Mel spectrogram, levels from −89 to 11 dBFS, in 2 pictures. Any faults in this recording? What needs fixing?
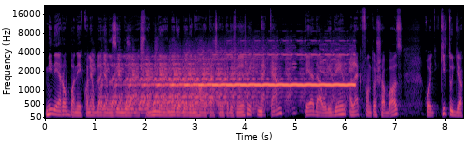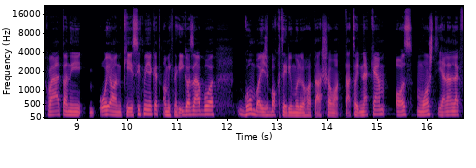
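Feedback howl from 0.82 to 6.29 s: the mic-to-speaker loop keeps gaining, ringing near 1.5 kHz, pulsing about every 300 ms and peaking about 10 dB over speech. To prevent it, mute or use headphones on any second device in the room.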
